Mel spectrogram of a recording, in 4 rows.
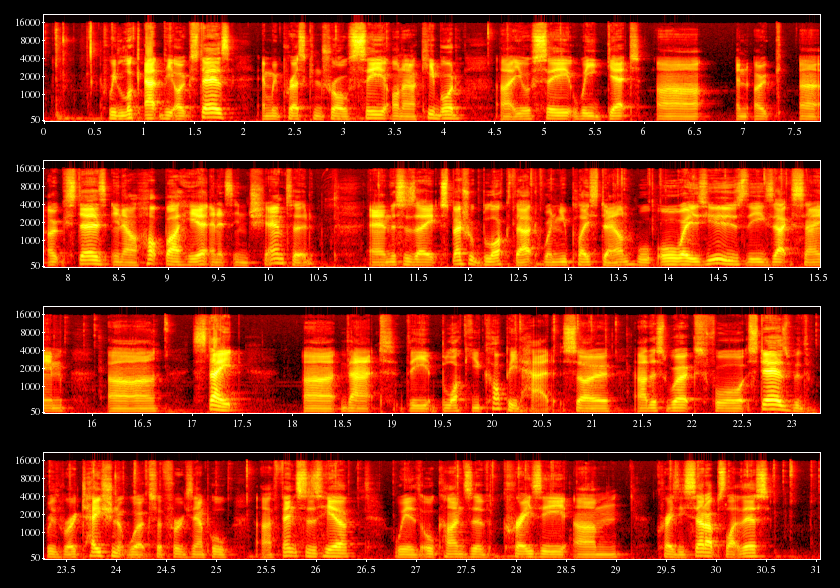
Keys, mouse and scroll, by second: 0.1 Escape, 0.4 w, 2.8 ctrl+c, 4.5 w, 11.0 Escape, 12.0 right click, 12.4 a, 12.6 click, 13.0 right click, 13.4 click, 13.9 right click, 14.1 click, 14.7 right click, 14.9 w, 14.9 click, 15.5 right click, 15.8 click, 16.3 scroll down 1, 16.4-17.3 typing, 16.5 scroll up 1, 19.1 right click, 19.5 click, 19.9-20.8 typing, 23.1 shift+click, 23.7 1, 23.9 Escape, 24.1 1, 24.2 right click, 24.6-24.9 scroll down 1, 26.0 super+click, 26.2 right click, 27.7 ctrl+c, 27.7-29.5 typing, 28.5 right click, 29.9 click, 30.7 d, 30.9 click.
